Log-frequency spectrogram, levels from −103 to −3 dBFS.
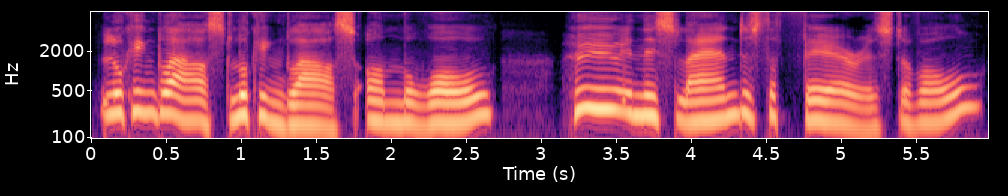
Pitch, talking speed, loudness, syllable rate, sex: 190 Hz, 160 wpm, -18 LUFS, 3.6 syllables/s, male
